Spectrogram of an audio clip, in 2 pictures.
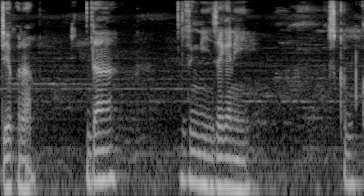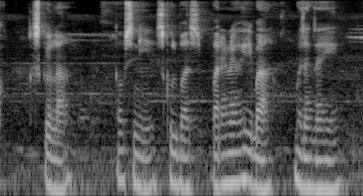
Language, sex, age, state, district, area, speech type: Bodo, male, 18-30, Assam, Kokrajhar, rural, spontaneous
